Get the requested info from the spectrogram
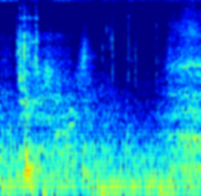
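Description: Footsteps scuffing and scraping on stairwell steps, a few sharp treads early on and a rising scrape near the end, over a steady low drone.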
